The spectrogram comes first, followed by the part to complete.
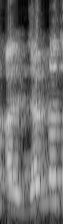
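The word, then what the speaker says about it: الجنة: লামের উচ্চারণ হচ্ছে না কিন্তু যখন আল জান্নাত পড়তে যাচ্ছি তখন লামের উচ্চারণ হচ্ছে এবার প্রশ্ন হলো কখন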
